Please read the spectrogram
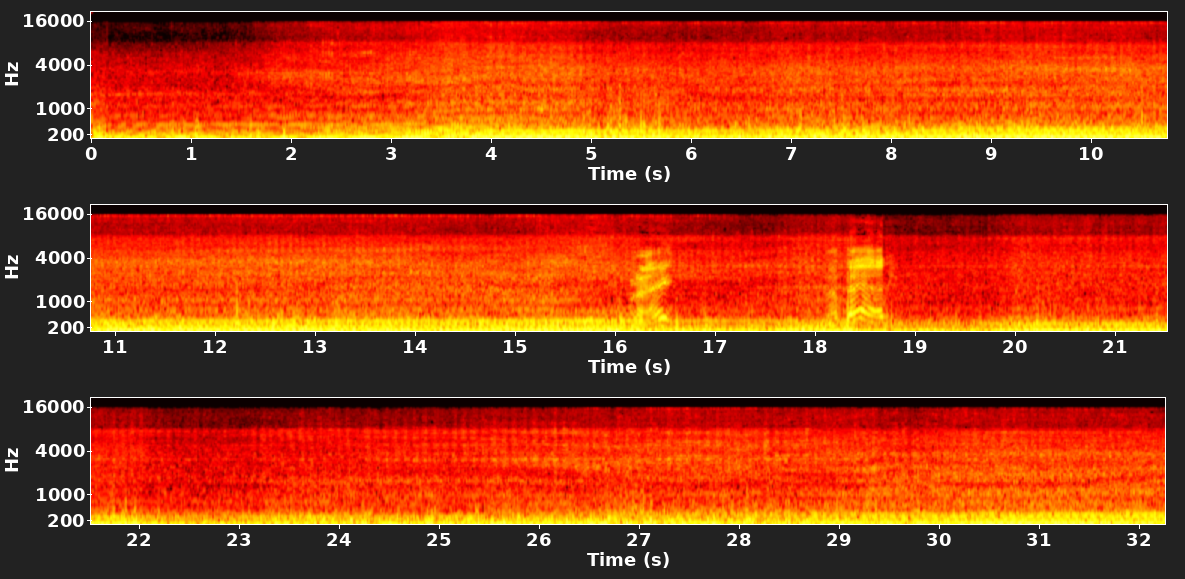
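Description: Small Mercury outboard motor driving a jon boat at speed, a steady engine drone with water rushing past the hull. About three seconds in, the engine note steps up to a higher pitch and holds there.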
